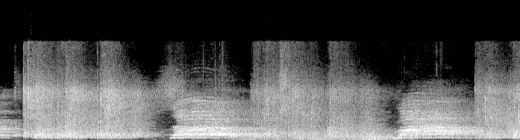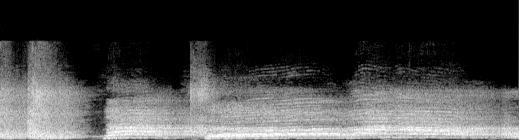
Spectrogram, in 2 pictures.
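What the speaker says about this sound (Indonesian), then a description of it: "Tepuk semangat." A school class doing the rhythmic 'tepuk semangat' spirit clap, loud patterned bursts of many hands clapping together, broken by short pauses, with children's voices chanting along.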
